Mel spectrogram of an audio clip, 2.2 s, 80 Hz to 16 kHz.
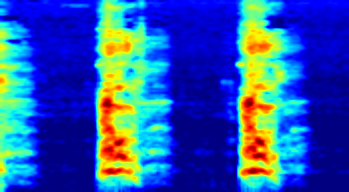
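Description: A 12-year-old Hungarian vizsla barking: the end of one bark right at the start, then two short barks about a second apart. The owner takes the barking for happiness.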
